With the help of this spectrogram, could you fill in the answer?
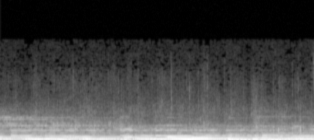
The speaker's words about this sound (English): Come on and give Jesus a hand clap of praise in the house today.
